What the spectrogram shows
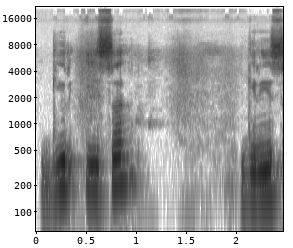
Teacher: गिर में ह्रस्व इकार और ईश में दीर्घ इकार। तो ह्रस्व इकार और दीर्घ इकार मिल करके दीर्घ इकार ही होंगे।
